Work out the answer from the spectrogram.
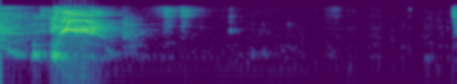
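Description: A single harsh cough burst, then a few faint clicks and quiet: one isolated cough from an adult.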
